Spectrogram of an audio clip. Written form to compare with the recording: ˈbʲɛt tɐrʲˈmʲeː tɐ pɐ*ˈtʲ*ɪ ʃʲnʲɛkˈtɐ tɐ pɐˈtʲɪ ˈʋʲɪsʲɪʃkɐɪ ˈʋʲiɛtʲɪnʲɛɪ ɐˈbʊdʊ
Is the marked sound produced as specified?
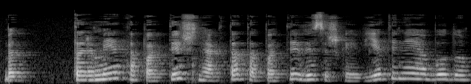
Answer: yes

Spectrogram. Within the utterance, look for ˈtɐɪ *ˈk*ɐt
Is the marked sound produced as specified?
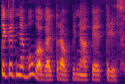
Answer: yes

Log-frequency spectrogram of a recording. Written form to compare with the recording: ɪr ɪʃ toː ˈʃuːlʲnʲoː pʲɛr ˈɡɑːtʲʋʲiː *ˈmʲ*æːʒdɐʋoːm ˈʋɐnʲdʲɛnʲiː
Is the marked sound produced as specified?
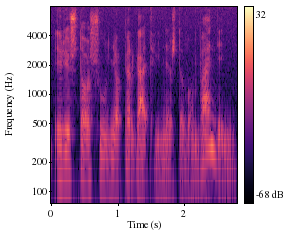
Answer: no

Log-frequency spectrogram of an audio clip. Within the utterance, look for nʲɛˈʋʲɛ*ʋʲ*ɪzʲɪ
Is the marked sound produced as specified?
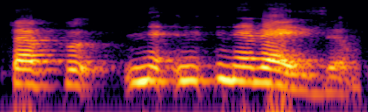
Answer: no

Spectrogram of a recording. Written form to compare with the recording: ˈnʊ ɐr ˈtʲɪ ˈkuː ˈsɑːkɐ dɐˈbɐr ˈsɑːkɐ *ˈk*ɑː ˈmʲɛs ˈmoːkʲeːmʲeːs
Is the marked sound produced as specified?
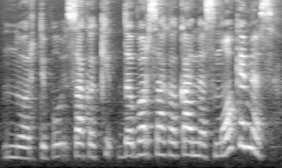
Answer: yes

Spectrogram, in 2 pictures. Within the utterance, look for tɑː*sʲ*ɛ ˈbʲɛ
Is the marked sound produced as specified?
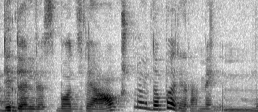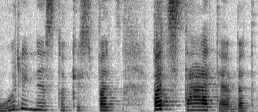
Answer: no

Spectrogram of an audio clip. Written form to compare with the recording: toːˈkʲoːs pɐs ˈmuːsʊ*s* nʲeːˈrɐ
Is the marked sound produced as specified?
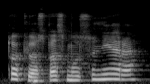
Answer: no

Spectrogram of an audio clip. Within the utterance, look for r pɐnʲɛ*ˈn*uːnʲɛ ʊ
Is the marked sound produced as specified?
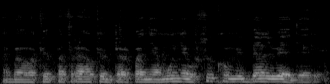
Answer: no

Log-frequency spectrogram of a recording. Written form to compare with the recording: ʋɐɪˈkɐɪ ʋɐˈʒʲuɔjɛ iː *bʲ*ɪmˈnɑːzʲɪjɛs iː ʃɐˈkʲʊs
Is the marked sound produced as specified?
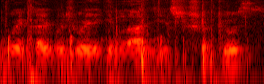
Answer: no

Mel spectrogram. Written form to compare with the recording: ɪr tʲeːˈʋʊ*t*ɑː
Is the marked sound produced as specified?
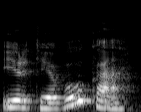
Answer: no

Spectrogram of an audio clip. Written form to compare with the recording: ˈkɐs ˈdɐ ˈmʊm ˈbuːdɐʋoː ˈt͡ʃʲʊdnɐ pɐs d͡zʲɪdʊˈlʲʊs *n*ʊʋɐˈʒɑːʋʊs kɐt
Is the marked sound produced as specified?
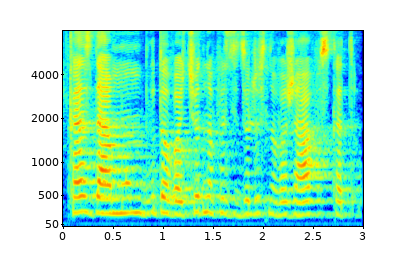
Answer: yes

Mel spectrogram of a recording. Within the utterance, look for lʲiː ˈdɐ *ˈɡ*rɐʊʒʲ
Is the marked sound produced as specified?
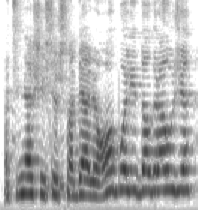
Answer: yes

